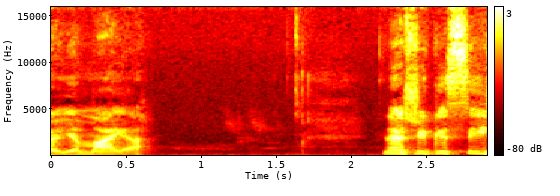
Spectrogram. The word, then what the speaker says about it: Yemaya: Maya this is Yemaya a lot of people and now pronounce her name yeah my yah I call her yeah Maya and as you can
